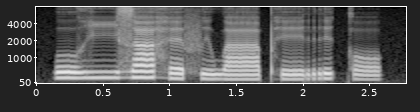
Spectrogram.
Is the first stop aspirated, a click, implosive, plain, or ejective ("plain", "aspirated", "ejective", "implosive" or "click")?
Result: aspirated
